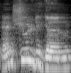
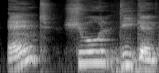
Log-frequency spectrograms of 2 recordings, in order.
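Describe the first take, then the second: First: Said in the usual way. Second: "Entschuldigen" very slowly, as Ent, schul, di, gen; long pauses between the syllables of "Entschuldigen"; teacher stretching "Entschuldigen" part by part; broken into parts. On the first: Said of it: "बाद में इसको इकट्ठा कर देना". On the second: Shown as a demonstration. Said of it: "ऐसे पढ़ लें".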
